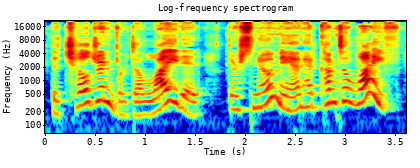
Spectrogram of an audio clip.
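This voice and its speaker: A woman reading a children's storybook aloud as narrator, with expressive storytelling. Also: high voice, unhurried. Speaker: storybook reader.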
